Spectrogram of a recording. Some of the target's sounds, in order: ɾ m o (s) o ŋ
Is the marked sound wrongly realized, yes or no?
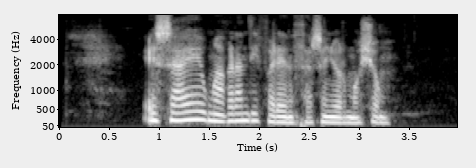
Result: yes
